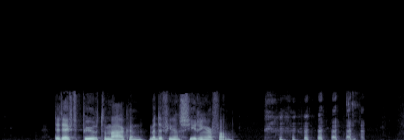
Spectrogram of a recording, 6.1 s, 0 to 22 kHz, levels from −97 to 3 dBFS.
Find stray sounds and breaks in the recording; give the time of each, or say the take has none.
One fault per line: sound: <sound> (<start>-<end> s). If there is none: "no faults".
sound: laugh (4.0-5.5 s)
